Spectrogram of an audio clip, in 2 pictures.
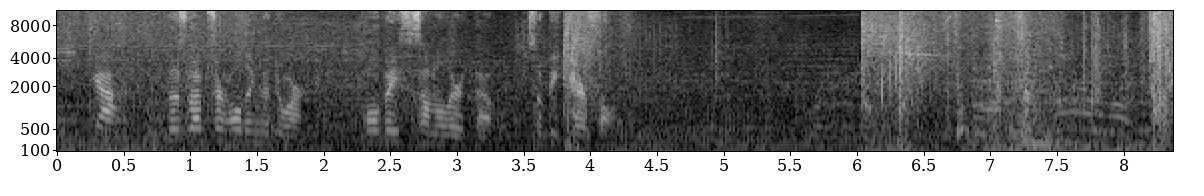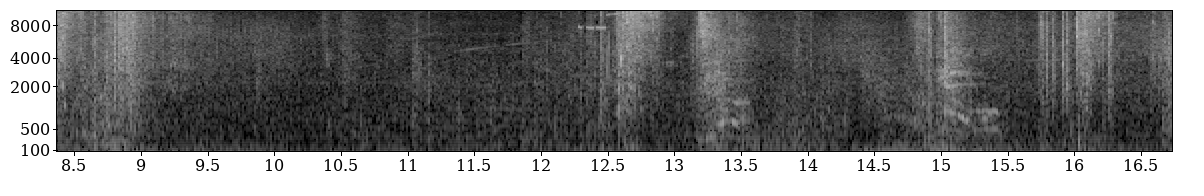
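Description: Quick whooshes sweep past as a figure swings and leaps through the air.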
